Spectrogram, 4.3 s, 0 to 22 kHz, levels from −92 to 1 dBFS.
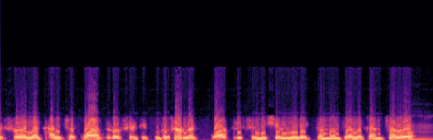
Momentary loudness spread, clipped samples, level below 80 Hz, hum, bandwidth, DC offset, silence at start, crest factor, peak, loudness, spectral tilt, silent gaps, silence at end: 4 LU; under 0.1%; -62 dBFS; none; 6.6 kHz; under 0.1%; 0 s; 12 dB; -2 dBFS; -14 LUFS; -7 dB/octave; none; 0 s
